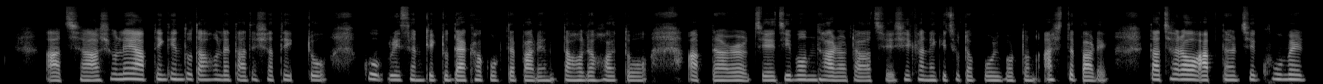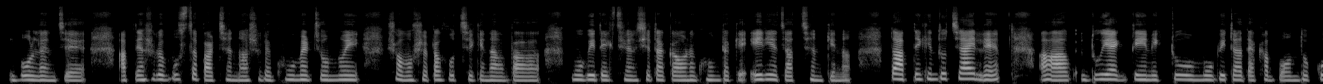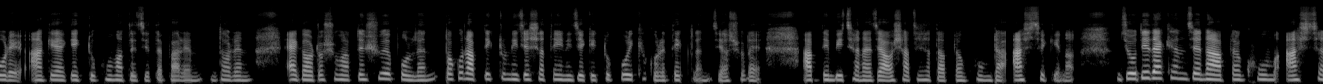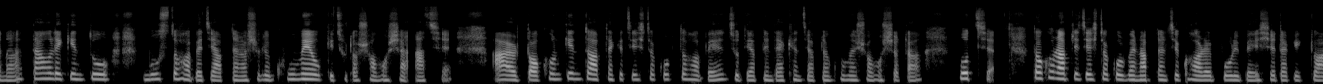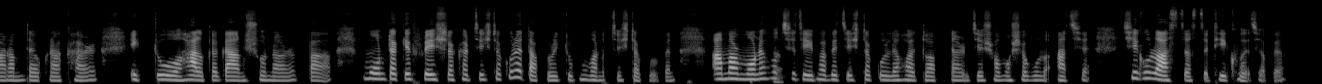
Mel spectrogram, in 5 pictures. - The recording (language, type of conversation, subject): Bengali, advice, রাতে ফোন ব্যবহার কমিয়ে ঘুম ঠিক করার চেষ্টা বারবার ব্যর্থ হওয়ার কারণ কী হতে পারে?
- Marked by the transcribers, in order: none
